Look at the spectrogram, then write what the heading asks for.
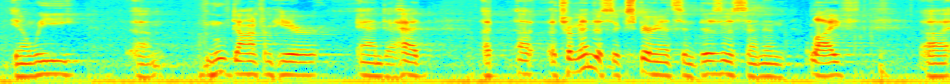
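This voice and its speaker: A man in his sixties with a very soft, dark tone speaks to a gathering in an echoing hall. He is reflective and halting, telling things informally, with some background noise. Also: medium pitch. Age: 60s. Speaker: donor speaking at a ceremony. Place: large room, public event.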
